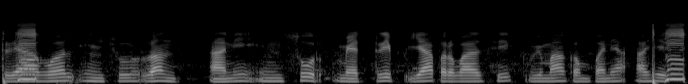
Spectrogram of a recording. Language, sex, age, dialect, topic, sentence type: Marathi, male, 25-30, Varhadi, banking, statement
